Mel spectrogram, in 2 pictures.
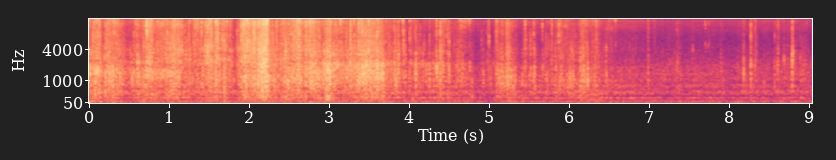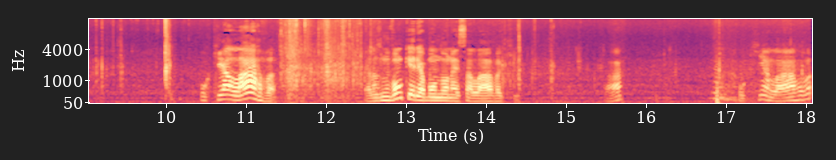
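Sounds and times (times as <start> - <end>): gloved hands rustling fabric: 0.0 - 6.6, 11.3 - 12.8.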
